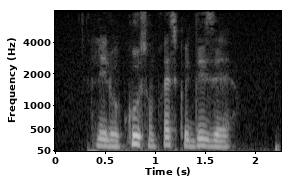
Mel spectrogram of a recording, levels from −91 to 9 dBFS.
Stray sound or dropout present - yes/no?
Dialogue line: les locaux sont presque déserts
no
